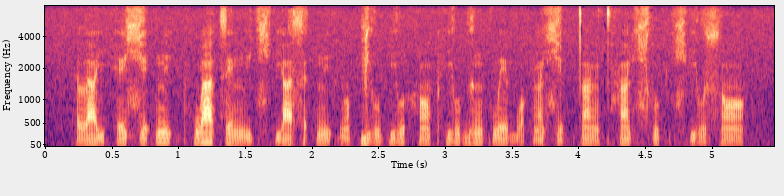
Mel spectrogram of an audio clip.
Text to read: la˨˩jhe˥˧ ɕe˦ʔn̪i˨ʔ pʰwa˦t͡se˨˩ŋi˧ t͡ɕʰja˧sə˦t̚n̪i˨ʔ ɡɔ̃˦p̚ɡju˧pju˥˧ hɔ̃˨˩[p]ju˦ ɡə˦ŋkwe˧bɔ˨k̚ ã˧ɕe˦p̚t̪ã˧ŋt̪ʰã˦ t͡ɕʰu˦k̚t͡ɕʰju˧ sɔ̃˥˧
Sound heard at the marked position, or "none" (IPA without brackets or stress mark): pʰ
